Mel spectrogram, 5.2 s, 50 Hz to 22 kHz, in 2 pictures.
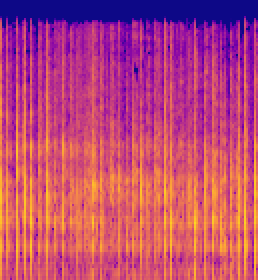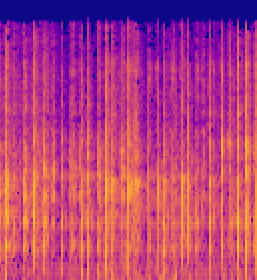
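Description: A small, hollow white and red cardboard eye drops box is fast-tapped with the fingertips and nails. About 46 quick, dry taps land over five seconds, each with a hollow mid-range knock around 535 Hz, a little bright click, and almost no ring or low end.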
